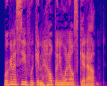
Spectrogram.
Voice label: evac no, female; video games; npc; source engine; episodic; episode 1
